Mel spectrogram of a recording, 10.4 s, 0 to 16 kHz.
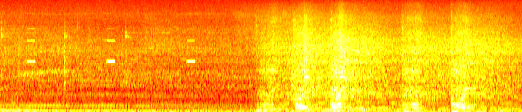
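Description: A 2022-or-later Nissan Frontier's 3.8-litre V6 idles just after its first start with a newly fitted snorkel on its air intake. A dashboard chime beeps about every second and a half over the first few seconds. From about halfway through, the engine is revved in several short blips of the throttle.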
